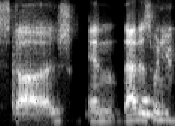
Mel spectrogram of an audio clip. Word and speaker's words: stage: ever heard of stocking it's spelled stage s tage but it's stodg and that is when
